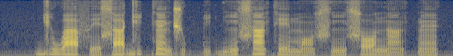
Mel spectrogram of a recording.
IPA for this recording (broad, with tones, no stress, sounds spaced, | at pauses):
ɡ i˦ w a˧ f e˨ s a˧ ɡ i˦ k ɛ̃˦˨ d͡ʒ u˨ k͡p i˨ ɡ͡b ĩ˨˦ s ã˦ k e˧ m ɔ̃˨ s ĩ˧ s ɔ˧ n ã˨ k͡p ɛ̃˧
